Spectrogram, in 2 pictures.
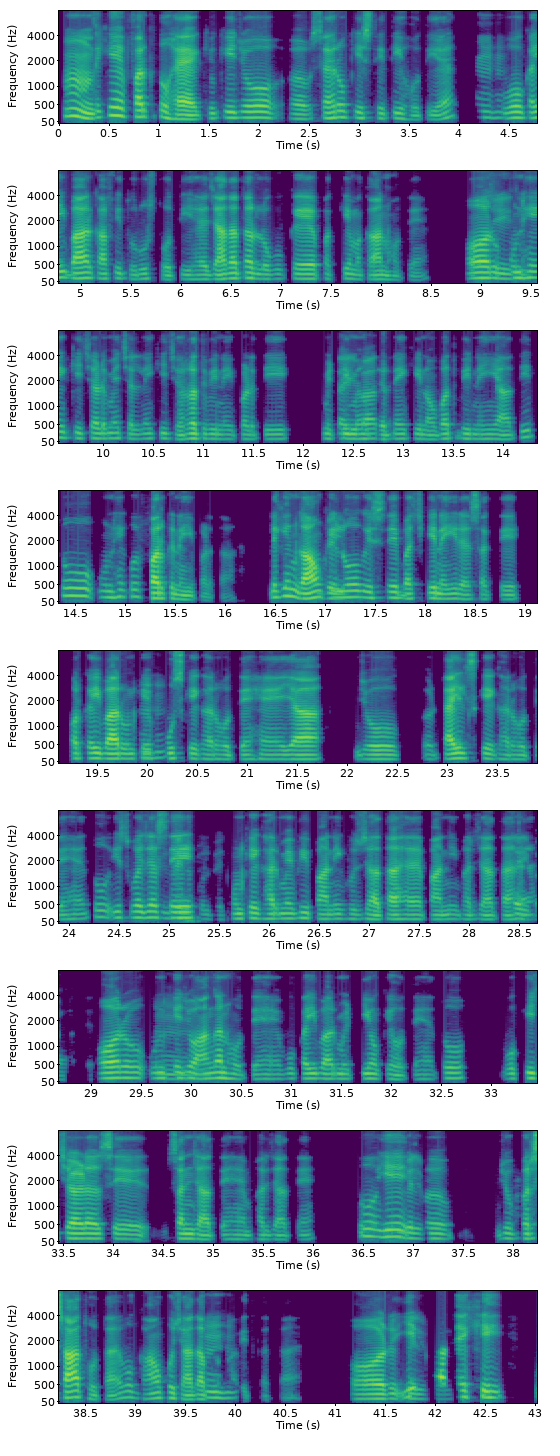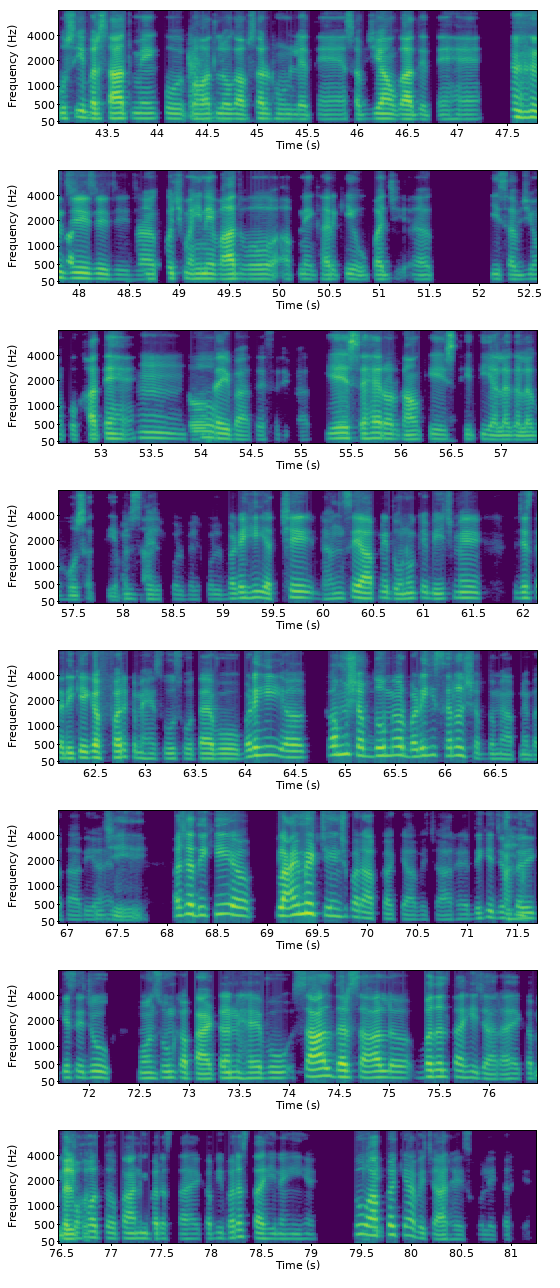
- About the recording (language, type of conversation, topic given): Hindi, podcast, मानसून आते ही आपकी दिनचर्या में क्या बदलाव आता है?
- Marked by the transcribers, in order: laughing while speaking: "कि"; tapping; chuckle; unintelligible speech; in English: "क्लाइमेट चेंज़"; in English: "पैटर्न"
